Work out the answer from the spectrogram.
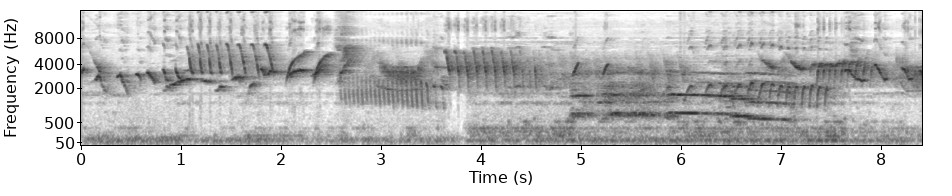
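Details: Canary singing a tutor song rich in white-rumped shama (murai batu) fill: high pulsed trills, looping whistles, then a long warbling lower passage over several seconds.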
